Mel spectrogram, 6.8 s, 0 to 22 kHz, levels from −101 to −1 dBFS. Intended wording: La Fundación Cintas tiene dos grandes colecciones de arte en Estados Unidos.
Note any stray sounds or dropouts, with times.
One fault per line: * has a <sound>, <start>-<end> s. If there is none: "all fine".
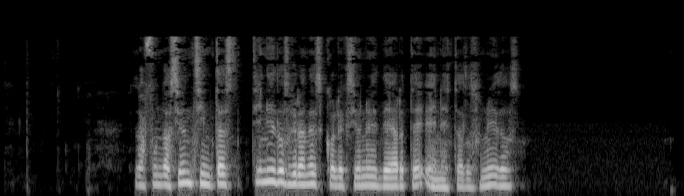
all fine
